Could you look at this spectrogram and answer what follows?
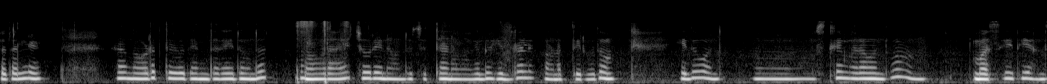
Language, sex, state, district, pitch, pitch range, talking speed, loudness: Kannada, female, Karnataka, Raichur, 255 Hz, 245-270 Hz, 95 wpm, -15 LUFS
